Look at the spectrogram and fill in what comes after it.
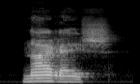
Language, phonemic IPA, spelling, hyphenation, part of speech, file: Dutch, /ˈnaː.rɛi̯s/, nareis, na‧reis, noun, Nl-nareis.ogg
- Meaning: close family members of successful asylum seekers who may rejoin them without needing to seek asylum themselves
